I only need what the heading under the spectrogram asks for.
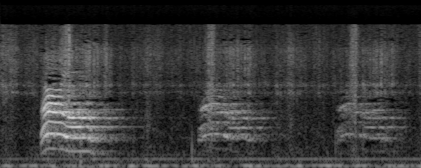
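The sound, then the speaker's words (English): A loud, drawn-out shout of a name rings out in Echo Valley, then echoes back twice off the cliffs around a waterfall, each repeat fainter and smeared, with a low steady hum underneath. “The cliffs around the waterfall down the trail make a perfect sounding board.”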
